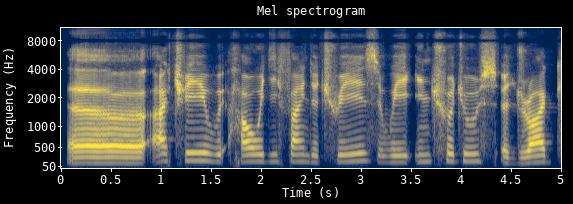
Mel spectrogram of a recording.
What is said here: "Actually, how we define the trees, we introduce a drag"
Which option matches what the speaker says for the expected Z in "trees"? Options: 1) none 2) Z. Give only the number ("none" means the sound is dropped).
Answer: 2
